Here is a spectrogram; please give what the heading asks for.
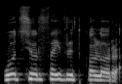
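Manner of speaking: quick Polish-accented delivery with hard Rs. Shown as a demonstration. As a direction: roll the Rs in a thick Polish accent. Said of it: "I'm not speaking like that".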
